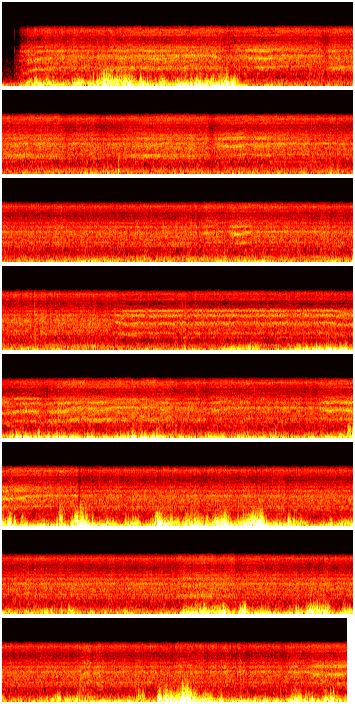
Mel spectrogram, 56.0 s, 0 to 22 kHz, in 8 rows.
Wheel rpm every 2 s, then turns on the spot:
70, 220, 220, 230, 230, 230, 230, 240, 230, 230, 240, 230, 170, 160, 180, 220, 230, 230, 230, 230, 230, 230, 230, 230, 230, 230, 230, 230.
none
